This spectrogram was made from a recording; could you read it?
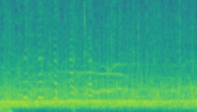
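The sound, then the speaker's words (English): A loud, shrill Woody Woodpecker cartoon laugh rattles on continuously for a few seconds, a dense, chattering cackle with warbling high tones and no pauses or talking. “Woody Woodpecker was one of my favorite cartoons when I was little.”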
